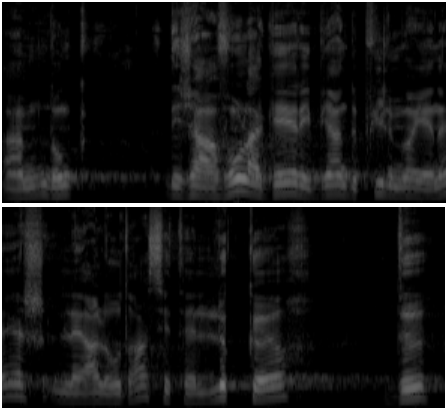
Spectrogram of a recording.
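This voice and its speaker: Flemish-accented Belgian man, lecturing in a reverberant hall, halting with frequent fillers, middle pitch. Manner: halting, searching for words, many fillers. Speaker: conference speaker. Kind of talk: academic lecture with slides.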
